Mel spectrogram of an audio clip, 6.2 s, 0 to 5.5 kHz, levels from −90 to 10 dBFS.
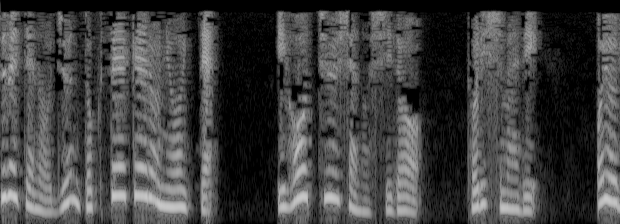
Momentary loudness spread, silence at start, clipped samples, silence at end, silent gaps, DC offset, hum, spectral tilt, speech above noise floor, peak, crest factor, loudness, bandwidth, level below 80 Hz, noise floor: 10 LU; 0 s; under 0.1%; 0 s; none; under 0.1%; none; -7.5 dB/octave; 52 dB; -4 dBFS; 18 dB; -21 LUFS; 5 kHz; -60 dBFS; -72 dBFS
